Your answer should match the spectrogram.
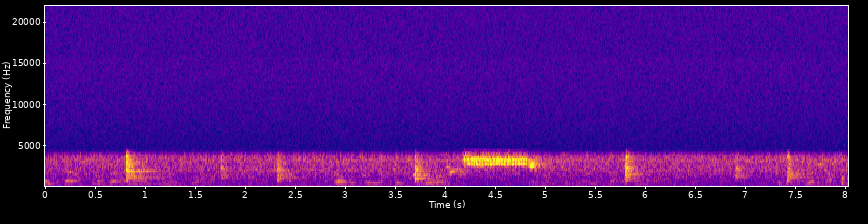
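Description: Near silence: faint outdoor ambience with sporadic faint clicks or chirps and a brief higher buzz about four seconds in.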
